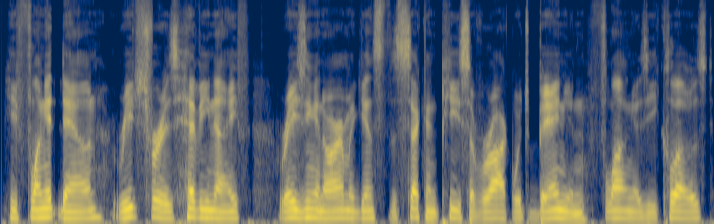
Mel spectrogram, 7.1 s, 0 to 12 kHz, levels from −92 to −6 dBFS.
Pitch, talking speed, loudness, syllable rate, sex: 110 Hz, 200 wpm, -19 LUFS, 4.9 syllables/s, male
